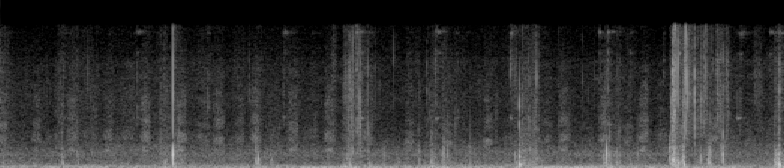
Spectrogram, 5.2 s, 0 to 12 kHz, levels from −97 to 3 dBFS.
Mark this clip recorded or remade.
recorded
